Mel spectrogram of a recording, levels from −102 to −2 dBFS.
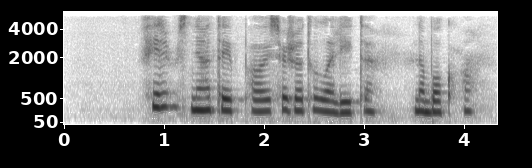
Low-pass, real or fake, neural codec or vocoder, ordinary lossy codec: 5.4 kHz; fake; codec, 16 kHz, 0.8 kbps, ZipCodec; MP3, 32 kbps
